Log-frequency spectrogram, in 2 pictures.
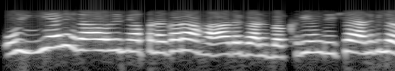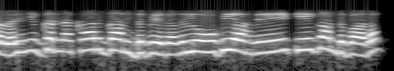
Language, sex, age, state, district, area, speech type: Dogri, female, 30-45, Jammu and Kashmir, Udhampur, urban, conversation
